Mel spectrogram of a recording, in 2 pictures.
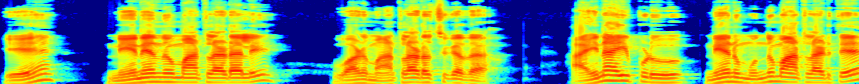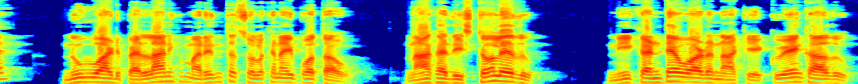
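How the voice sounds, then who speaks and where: A man voicing a proud but soft-hearted village brother and husband in an animated moral story. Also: mid-range voice, moderate pace, pauses often, close to an everyday voice. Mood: stubborn.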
